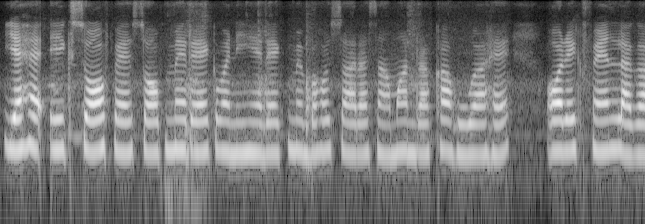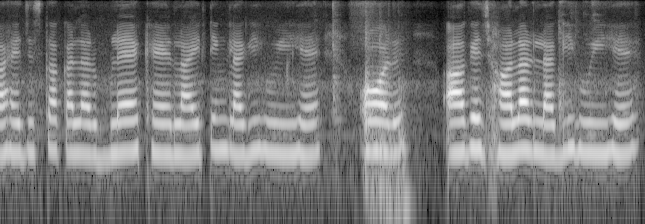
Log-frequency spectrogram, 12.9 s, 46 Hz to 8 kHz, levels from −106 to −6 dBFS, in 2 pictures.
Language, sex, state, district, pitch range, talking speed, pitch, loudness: Hindi, female, Uttar Pradesh, Jalaun, 235-255 Hz, 165 wpm, 240 Hz, -23 LUFS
